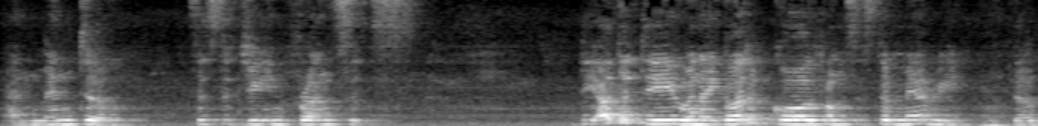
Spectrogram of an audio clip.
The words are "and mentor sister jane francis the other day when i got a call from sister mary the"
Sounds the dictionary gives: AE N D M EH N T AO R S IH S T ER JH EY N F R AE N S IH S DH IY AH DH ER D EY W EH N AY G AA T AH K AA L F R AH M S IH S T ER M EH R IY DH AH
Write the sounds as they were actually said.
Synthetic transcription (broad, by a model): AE N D M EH N T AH L S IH S T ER JH EY N F R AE N S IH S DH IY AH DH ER D EY W EH N AY G AA T AH K AA L F R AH M S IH S T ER M EH R IY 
